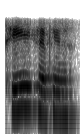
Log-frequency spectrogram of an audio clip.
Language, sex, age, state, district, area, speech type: Hindi, female, 60+, Uttar Pradesh, Ayodhya, rural, conversation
